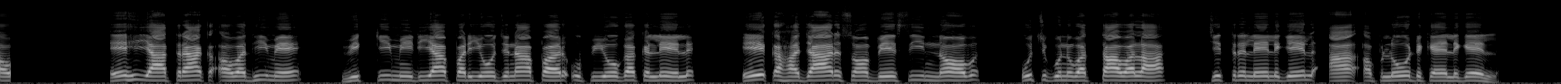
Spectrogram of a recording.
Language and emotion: Maithili, neutral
